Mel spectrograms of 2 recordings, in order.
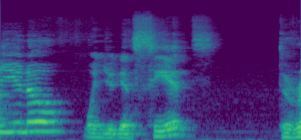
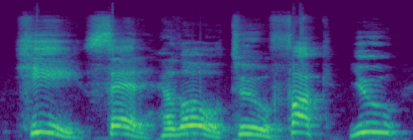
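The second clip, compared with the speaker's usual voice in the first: slow, high, word-by-word delivery; constructed sentence; 7 semitones higher, much slower than usual. Pretend. Mimics people misreading an edited clip, disjointed words. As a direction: say each word separately, as if spliced together. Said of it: "a constructed sentence".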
